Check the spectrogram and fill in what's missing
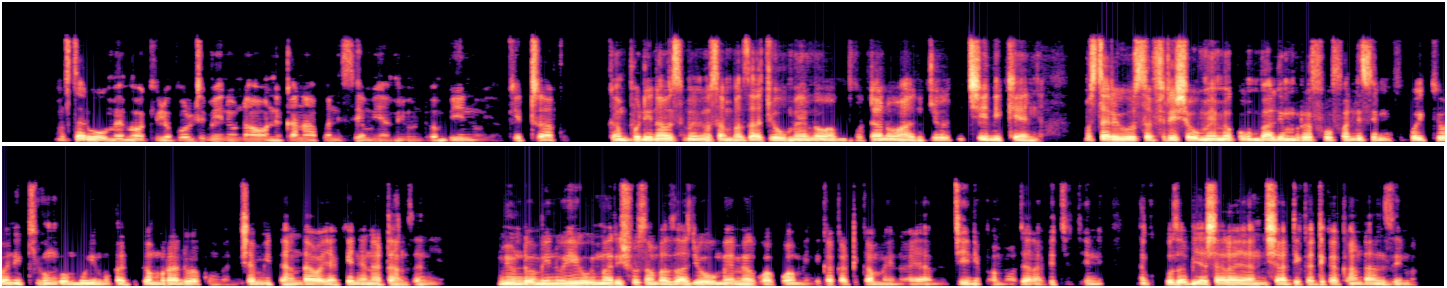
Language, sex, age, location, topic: Swahili, male, 25-35, Nairobi, government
